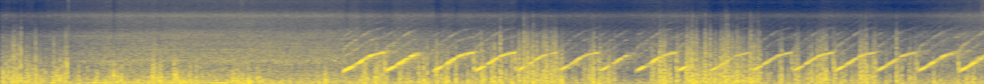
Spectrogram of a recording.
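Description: Road and wind noise inside a moving car. About three seconds in, an ambulance siren starts: a quick rising yelp, repeated about two and a half times a second.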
